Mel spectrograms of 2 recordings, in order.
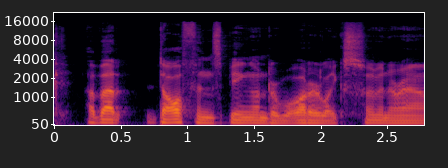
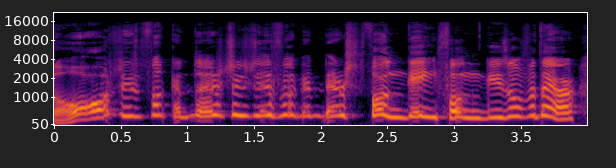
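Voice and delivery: much higher, louder squealing tourist, pointing it out; excited tourists; 5 dB louder than usual. Retold or imitated. Podcaster imitates tourists spotting Fungi, squealing high with excitement. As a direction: mimic a boatful of thrilled tourists spotting the dolphin. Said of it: "they'll all go".

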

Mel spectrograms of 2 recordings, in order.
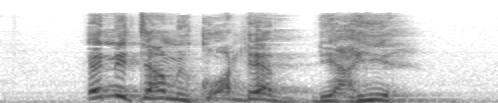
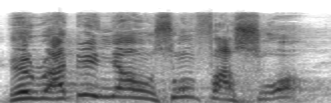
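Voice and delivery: louder, higher preaching; fervent preaching; 5 semitones higher, 8 dB louder than usual. Real, not acted. Preacher exhorting the congregation, louder and higher. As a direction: stir the hall up.

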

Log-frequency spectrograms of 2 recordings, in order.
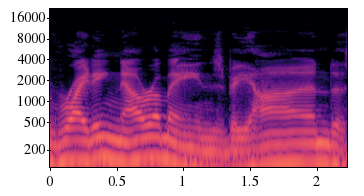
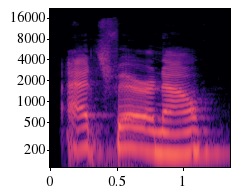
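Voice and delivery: put-on slow, higher-pitched old man; old pirate Morgan; 8 semitones higher, slower than usual. A narrator's reading. Old Morgan agrees with the sea cook, slow old man's voice. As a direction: draw it out high, as an old crewman.

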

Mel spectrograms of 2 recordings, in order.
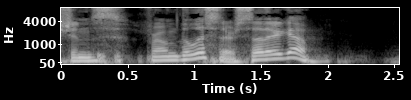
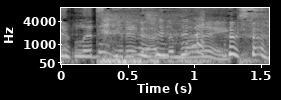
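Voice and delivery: laughing quote. Retold or imitated. Quoting himself through laughter.

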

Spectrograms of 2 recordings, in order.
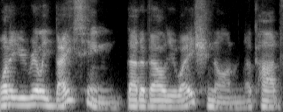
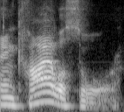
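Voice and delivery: slow, loud, higher Boston attempt; hammed-up Boston accent, pitched up; terrible Boston accent; 5 semitones higher, 5 dB louder, slower than usual. Shown as a demonstration. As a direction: draw it out in a badly faked Boston accent. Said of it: "Oh, that's terrible".

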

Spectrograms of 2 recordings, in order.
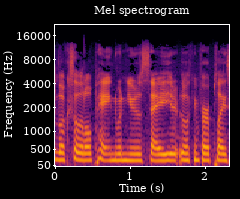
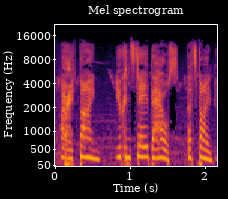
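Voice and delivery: put-on girlish voice; 5 semitones higher than usual. GM as Cece agreeing.

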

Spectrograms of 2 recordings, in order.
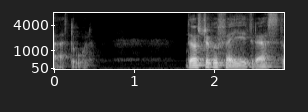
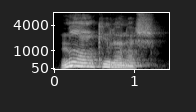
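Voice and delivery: much higher, slow wondering cry; surprised exclaim; 10 semitones higher, 3 dB louder, slower than usual. A narrator's reading. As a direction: marvel at the strange raindrop. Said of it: "kiáltott fel".

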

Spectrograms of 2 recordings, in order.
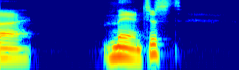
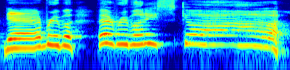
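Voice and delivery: freaking out; 11 semitones higher than usual. Acted. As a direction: imitate a kid going wild at a party. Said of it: "Kevin is freaking out".

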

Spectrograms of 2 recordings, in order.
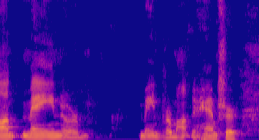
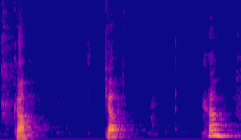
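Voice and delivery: high dog-calling voice; 9 semitones higher, 3 dB quieter than usual. Real, not acted. Coaxing the dog.

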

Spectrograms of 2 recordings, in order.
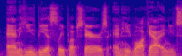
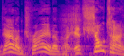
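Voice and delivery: high, loud exasperated attempt; protest, then rush the catchphrase without the showmanship; failed Beetlejuice attempt; 7 semitones higher, 6 dB louder, slower than usual. Son failing to copy dad, exasperated attempt. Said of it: "You're doing it wrong".

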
